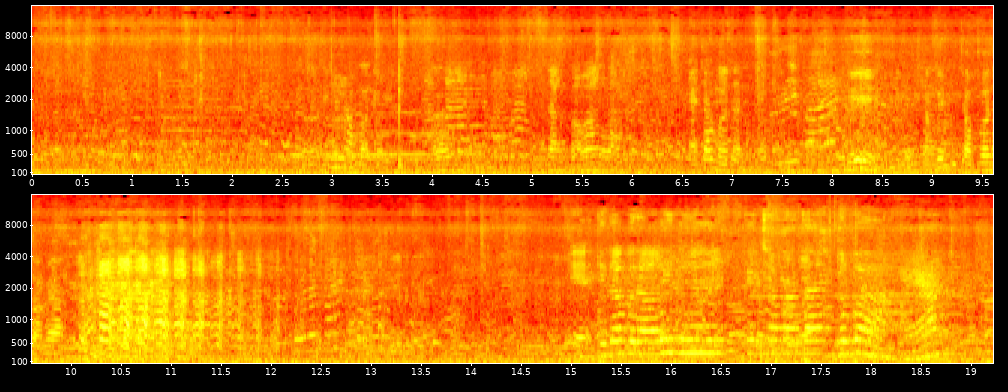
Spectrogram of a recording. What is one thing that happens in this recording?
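Several people talk in the background of a busy outdoor crowd.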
